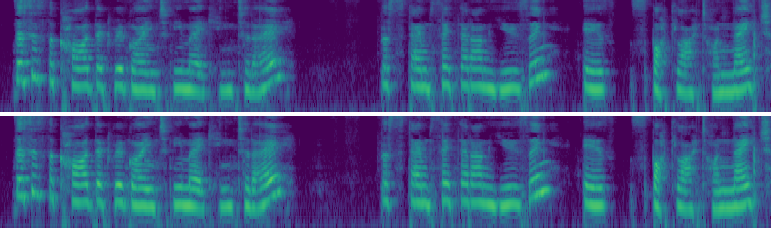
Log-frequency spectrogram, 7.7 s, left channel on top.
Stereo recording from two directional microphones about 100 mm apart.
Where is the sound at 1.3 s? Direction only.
55° right (ahead or behind).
